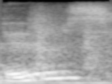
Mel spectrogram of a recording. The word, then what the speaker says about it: Booz: go people are like is that how you pronounce that booze i'm like yeah that's how you pronounce it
